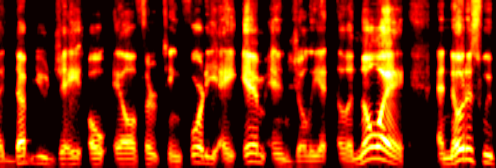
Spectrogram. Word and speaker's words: Joliet: We failed to give a shout out to the wonderful people at WJOL 1340 AM in Joliet, Illinois. And notice we pronounced that right, because as we told you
